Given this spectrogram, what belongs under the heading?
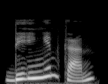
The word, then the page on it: diinginkan: indonesian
